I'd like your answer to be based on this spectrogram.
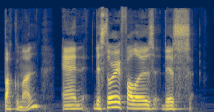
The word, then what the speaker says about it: Bakuman: The titles, in case people were thrown off by Katie's pronunciation, are Bakuman, Sono Biskudoru wa koi suru, and Eizouken ni wa te dasuna.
